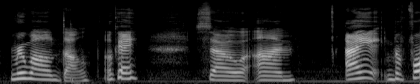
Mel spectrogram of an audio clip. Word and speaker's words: Roald Dahl: name that's just his name that's how you pronounce his name Rewald doll okay so um I before I even read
